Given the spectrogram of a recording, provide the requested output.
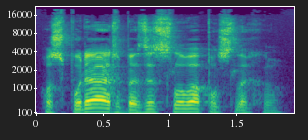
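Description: A man narrating a story in a calm, measured reading voice. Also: mid-range voice.

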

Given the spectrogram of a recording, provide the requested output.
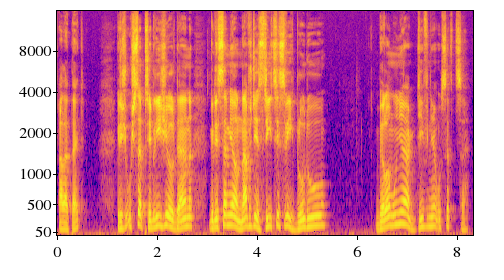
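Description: A man narrating a story in a calm, measured reading voice. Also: mid-range voice.

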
